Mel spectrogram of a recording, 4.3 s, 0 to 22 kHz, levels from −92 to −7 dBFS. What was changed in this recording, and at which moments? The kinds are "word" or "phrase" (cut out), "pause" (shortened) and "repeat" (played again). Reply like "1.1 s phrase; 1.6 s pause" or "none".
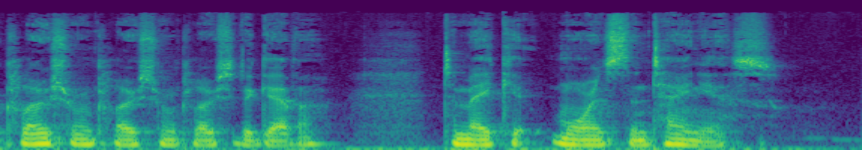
none

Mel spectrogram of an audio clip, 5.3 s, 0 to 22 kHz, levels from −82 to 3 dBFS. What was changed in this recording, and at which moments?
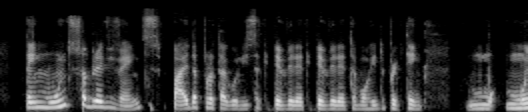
1.6 s word; 3.0 s repeat; 4.0 s word

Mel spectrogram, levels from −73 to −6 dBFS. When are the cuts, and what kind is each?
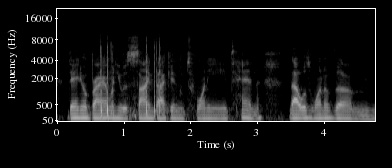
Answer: none

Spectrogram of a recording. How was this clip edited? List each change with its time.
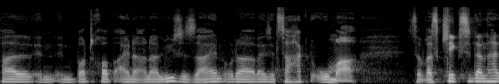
2.7 s phrase

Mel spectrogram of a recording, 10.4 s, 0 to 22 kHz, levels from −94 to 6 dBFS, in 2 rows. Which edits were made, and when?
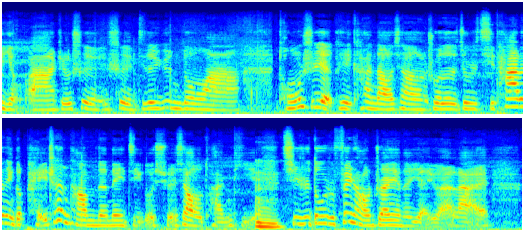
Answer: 4.3 s word

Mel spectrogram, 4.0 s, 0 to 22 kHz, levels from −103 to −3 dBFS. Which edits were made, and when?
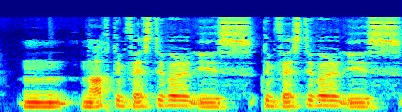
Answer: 2.6 s repeat

